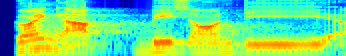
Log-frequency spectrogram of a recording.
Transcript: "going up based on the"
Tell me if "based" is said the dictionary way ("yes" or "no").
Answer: no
